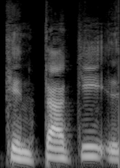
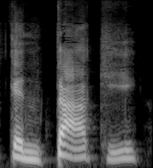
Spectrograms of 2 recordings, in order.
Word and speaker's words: Kentucky: saben inglés se pronuncia se escribe con la u muchos dicen en español que en tuki pero la u en inglés es una a corta gutural o sea no es Kentucky pero es Kentucky O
